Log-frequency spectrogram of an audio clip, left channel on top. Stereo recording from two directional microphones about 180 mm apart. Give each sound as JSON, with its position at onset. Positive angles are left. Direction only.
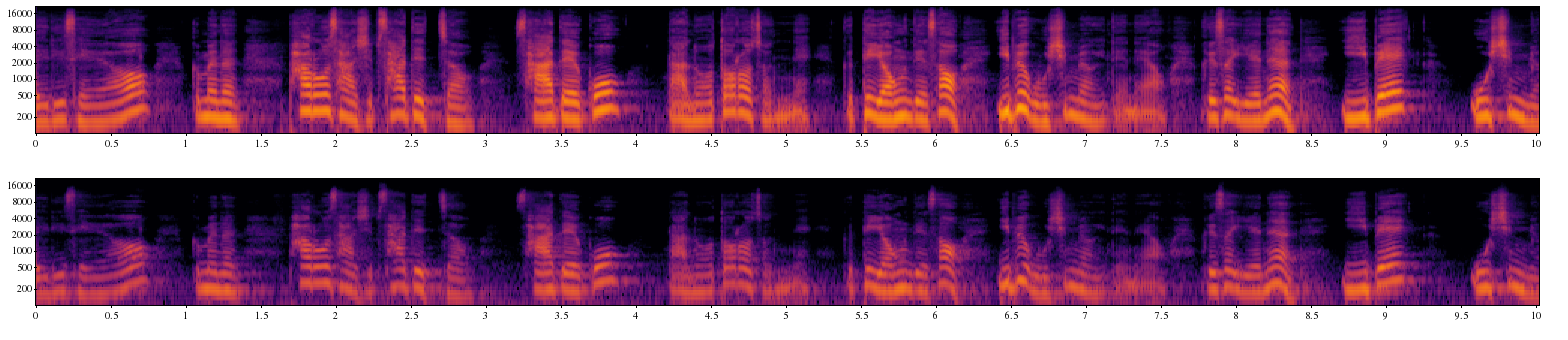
{"t": 0.0, "sound": "a woman's voice", "side_deg": 50}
